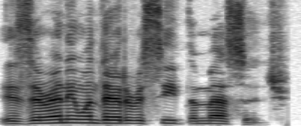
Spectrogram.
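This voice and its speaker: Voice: medium pitch, fairly quick, clear, resonant tone, no echo, clean studio sound, close to an everyday voice. An actor playing a polite telegram clerk, reciting in a formal, matter-of-fact way in a retro radio drama. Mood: businesslike.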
